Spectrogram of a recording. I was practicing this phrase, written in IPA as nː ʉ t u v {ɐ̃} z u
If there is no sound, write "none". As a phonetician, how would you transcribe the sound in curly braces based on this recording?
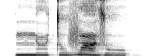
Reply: ɐ̃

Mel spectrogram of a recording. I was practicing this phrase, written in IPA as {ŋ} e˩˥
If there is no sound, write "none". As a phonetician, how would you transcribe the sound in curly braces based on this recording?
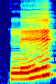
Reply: n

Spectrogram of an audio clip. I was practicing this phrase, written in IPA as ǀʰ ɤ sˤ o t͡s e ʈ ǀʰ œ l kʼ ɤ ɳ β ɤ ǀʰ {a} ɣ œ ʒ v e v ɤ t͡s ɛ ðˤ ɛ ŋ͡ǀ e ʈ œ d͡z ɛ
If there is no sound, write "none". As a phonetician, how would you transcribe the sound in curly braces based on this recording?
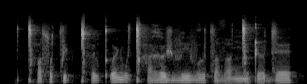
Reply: a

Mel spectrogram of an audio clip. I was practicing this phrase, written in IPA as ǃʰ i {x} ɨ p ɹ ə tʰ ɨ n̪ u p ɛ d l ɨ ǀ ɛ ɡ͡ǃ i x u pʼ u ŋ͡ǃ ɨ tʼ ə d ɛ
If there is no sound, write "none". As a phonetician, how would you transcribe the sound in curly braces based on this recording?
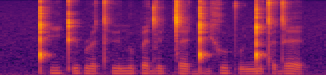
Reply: kʼ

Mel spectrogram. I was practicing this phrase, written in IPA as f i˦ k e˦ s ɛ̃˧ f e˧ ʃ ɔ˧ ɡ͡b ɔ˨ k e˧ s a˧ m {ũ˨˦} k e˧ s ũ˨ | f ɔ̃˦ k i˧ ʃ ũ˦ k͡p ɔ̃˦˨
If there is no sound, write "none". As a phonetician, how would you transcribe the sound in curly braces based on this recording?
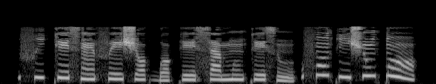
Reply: ũ˧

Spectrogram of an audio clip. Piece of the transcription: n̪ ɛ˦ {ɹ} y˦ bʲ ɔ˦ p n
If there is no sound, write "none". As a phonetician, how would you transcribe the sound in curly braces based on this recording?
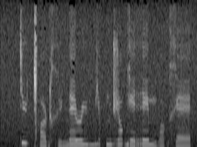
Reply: ɹ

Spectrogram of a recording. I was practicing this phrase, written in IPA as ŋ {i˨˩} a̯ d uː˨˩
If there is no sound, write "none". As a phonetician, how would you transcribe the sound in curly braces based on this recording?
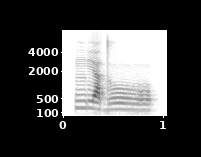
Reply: i˨˩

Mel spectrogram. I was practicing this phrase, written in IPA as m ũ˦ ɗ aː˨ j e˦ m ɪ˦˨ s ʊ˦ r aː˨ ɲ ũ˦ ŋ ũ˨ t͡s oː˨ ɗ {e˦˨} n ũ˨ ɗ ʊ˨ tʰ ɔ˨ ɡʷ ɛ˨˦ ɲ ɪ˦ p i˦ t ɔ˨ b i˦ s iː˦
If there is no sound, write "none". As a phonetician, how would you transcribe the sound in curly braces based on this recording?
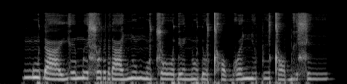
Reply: e˨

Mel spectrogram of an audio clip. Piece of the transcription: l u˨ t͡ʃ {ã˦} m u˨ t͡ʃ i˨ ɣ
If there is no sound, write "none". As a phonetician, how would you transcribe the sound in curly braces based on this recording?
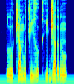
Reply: a˦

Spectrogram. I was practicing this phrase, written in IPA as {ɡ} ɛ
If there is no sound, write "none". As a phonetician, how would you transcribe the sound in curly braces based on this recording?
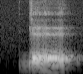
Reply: ɡ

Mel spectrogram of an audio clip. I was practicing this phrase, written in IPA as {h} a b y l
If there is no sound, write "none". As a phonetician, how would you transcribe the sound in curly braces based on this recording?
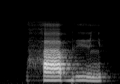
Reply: h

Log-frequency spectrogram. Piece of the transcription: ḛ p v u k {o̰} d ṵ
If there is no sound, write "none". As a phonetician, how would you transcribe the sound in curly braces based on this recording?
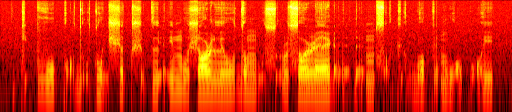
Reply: ɔ̰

